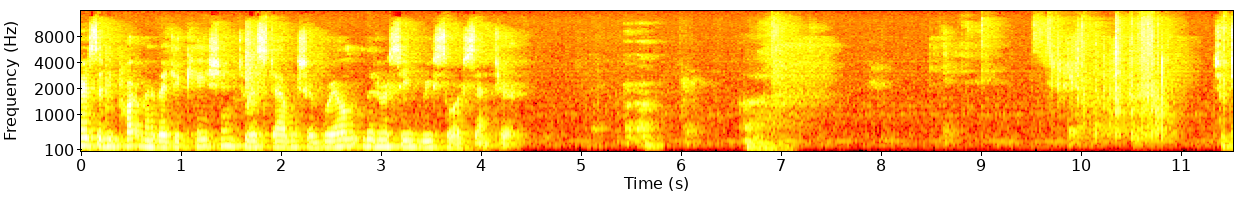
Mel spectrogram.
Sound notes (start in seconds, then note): 5.4 person clears throat; 9.5 paper rustling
